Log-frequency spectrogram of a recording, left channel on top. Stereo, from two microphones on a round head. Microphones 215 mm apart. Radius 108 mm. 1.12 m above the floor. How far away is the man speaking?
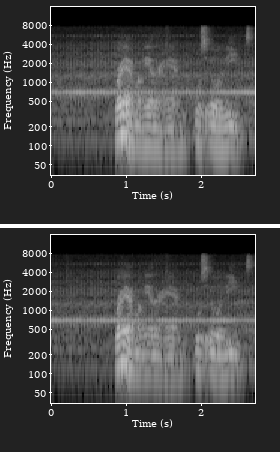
About 0.8 m.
